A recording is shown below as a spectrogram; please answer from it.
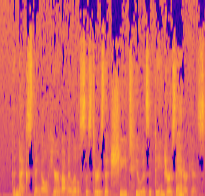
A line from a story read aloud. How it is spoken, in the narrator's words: I must have been very dramatic because Helena exclaimed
